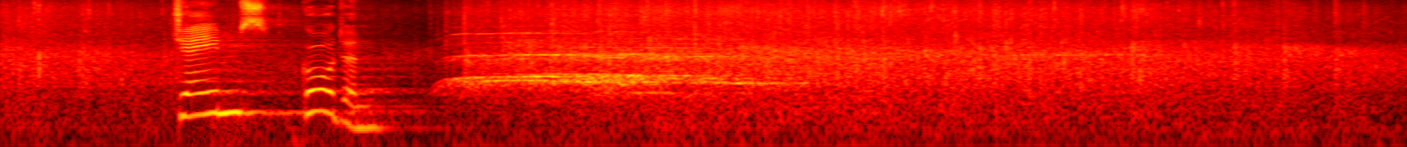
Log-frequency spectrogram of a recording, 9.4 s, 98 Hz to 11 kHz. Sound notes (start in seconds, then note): 2.8 applause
